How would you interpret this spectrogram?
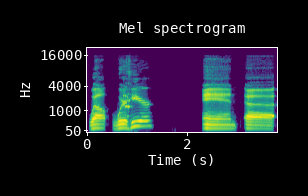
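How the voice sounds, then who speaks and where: A man's voice: medium pitch, lively intonation, very slow, fairly bright tone, slight background noise. A man co-hosting a casual live-stream podcast, playfully reading out viewer comments and teasing his co-hosts.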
